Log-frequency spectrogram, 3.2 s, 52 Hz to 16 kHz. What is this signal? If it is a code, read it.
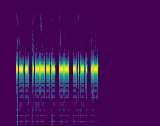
Morse code, heard as a keyed tone, about 43 wpm, 700 Hz. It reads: W1MCA
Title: USA Call Signs - 5 Characters - 45wpm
